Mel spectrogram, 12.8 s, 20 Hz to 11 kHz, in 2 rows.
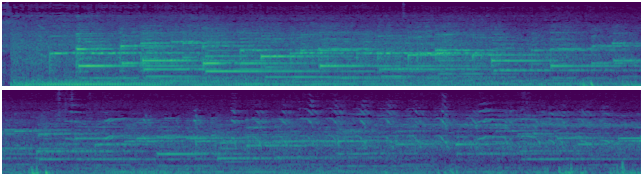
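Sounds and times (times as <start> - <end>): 
ice cream van in the UK playing its chiming tune: 0.1 - 12.7.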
